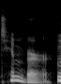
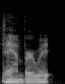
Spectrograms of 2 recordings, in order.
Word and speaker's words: timbre: It adds sort of a different timbre to it. – Am I using the word timbre? – Timbre. Yeah, it's timbre. Even though it's spelled T-I-M-B-R-E.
